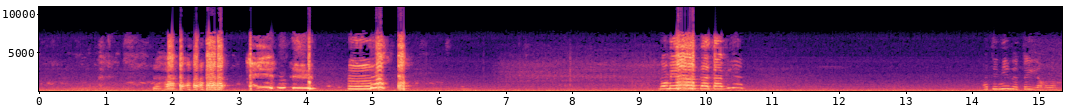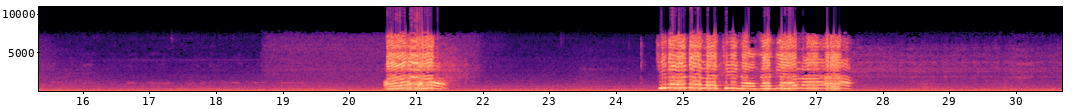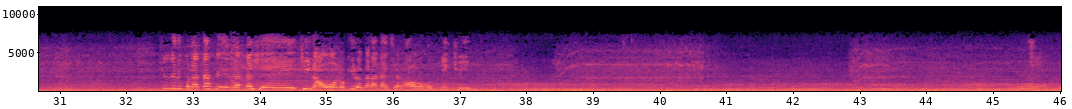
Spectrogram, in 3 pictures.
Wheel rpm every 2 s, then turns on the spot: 0, 0, 0, 0, 0, 0, 0, 0, 0, 0, 0, 0, 0, 0, 0, 0, 0, 0, 0, 0, 0, 0, 0.
none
